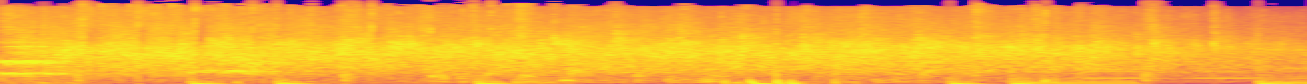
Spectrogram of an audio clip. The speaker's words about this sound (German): Applaus.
